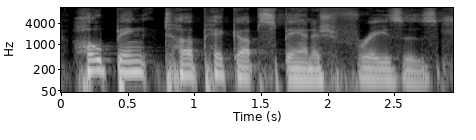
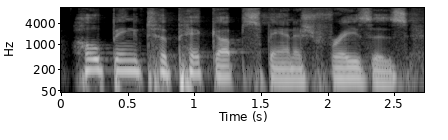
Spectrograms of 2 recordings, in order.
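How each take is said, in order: The two takes are said the same way.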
